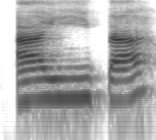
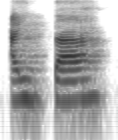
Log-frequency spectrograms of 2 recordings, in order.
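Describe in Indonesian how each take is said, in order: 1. Kata itu mengalir lembut tanpa jeda. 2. Kata itu diucapkan terlalu cepat. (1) "lembut ya" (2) "itu juga terlalu cepat"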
